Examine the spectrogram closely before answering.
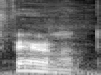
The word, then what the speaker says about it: Fairyland: I was on a fire truck going down Lookout Mountain towards Fairland. Now, it's called Fairland, but it's spelled Fairland. okay, Fairyland. The y is silent for a It's reason. a silent Y.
